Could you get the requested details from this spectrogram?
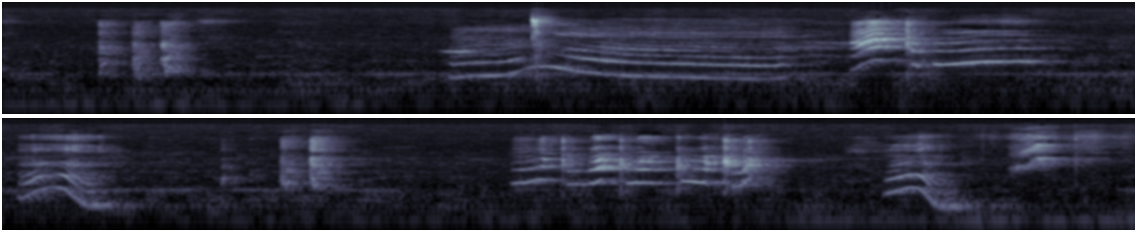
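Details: Talking parrot producing mimicked speech-like phrases and gliding, harmonic squawks that sweep up or down, in separate bursts over about eleven seconds, against a quiet indoor hum.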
